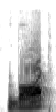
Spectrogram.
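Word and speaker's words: bought: इसका सही pronunciation read. और जो थर्ड फॉर्म बनता है वो रीड पढ़ा जाता है। बाय बोट बोट क्या?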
